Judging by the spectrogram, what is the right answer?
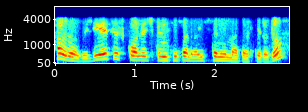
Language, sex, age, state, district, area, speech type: Kannada, female, 18-30, Karnataka, Shimoga, rural, conversation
